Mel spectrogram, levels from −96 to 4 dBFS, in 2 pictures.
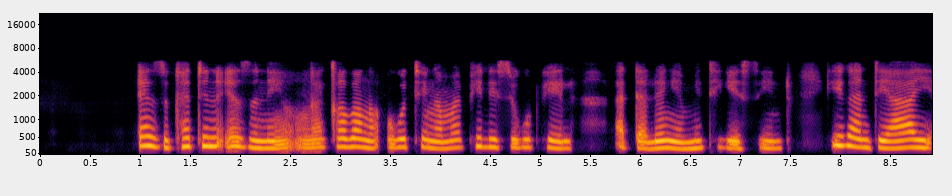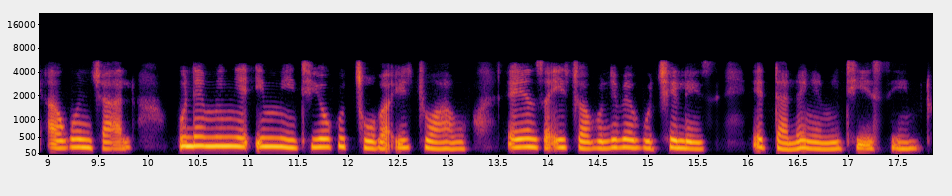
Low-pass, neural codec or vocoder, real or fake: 5.4 kHz; codec, 24 kHz, 0.9 kbps, DualCodec; fake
